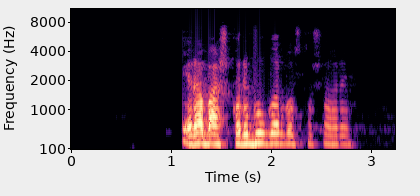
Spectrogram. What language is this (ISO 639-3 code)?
ben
